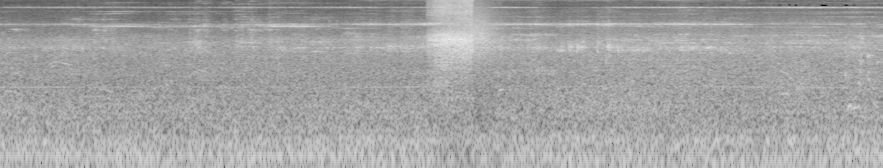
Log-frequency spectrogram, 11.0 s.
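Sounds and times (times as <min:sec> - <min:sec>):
train rumbling on rails: 0:00.0 - 0:11.0
loud hiss: 0:05.4 - 0:06.4.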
